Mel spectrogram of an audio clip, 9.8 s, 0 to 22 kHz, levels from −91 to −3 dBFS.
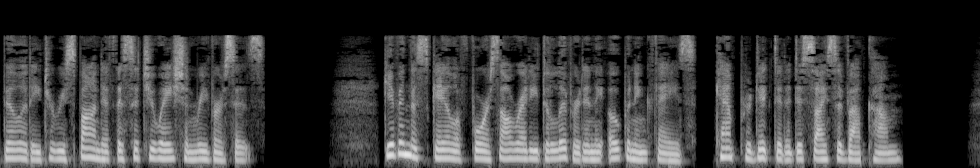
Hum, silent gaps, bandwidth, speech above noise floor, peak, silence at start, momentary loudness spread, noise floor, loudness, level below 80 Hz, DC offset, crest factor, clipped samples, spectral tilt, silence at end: none; 2.65-3.28 s; 10.5 kHz; 27 dB; -8 dBFS; 0 s; 6 LU; -50 dBFS; -23 LUFS; -60 dBFS; under 0.1%; 16 dB; under 0.1%; -5 dB/octave; 0.8 s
